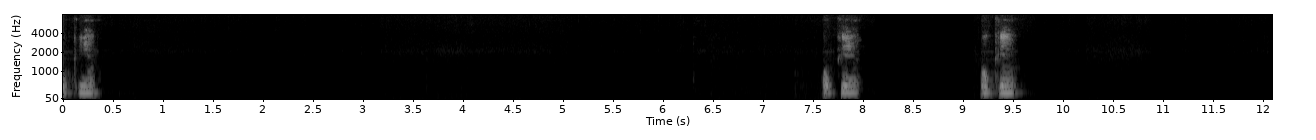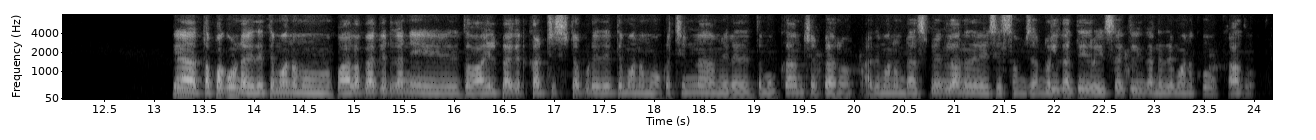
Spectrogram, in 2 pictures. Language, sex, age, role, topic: Telugu, male, 25-29, guest, ప్లాస్టిక్ కాలుష్యం గురించి మీ అభిప్రాయం ఏమిటి?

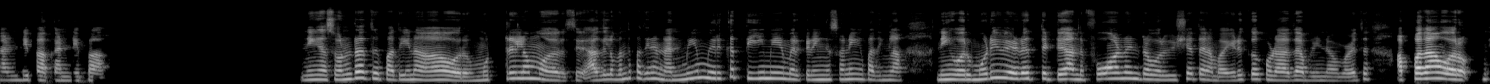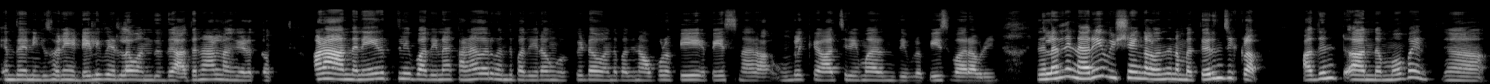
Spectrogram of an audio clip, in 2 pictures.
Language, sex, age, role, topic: Tamil, female, 20-24, host, ஒரு நாள் கைப்பேசி இல்லாமல் இருந்தால் எப்படி இருக்கும் என்று சொல்ல முடியுமா?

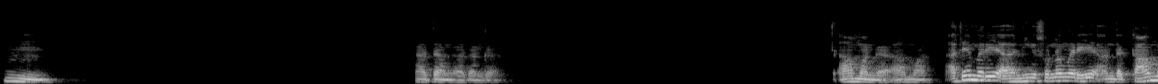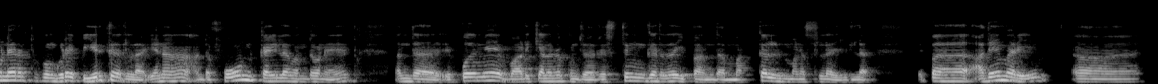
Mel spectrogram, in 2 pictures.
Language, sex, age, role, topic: Tamil, male, 25-29, host, சிறிது நேரம் தூங்கினால் அது உங்களுக்கு எப்படி உதவும்?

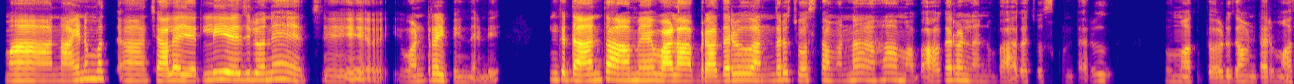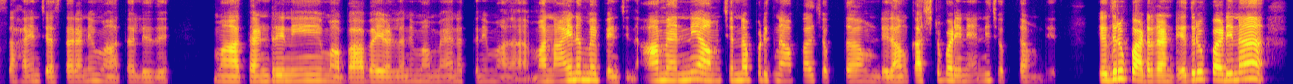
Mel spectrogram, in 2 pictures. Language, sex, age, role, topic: Telugu, female, 40-44, guest, కంటి సంపర్కం మీ సంభాషణను ఎలా ప్రభావితం చేస్తుంది?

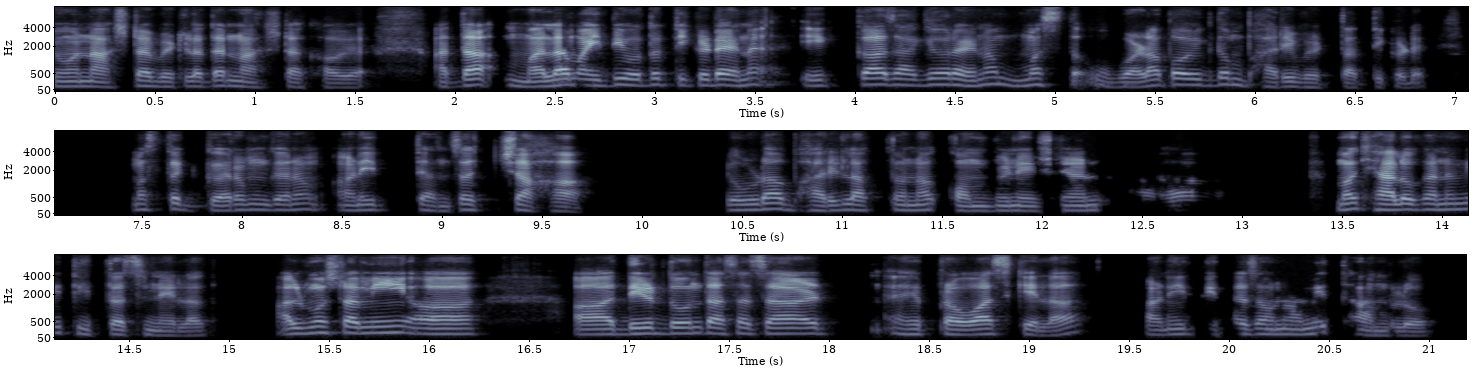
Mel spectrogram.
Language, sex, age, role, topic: Marathi, male, 25-29, guest, पावसाळ्यात बाहेर फिरण्यासाठी सर्वोत्तम तयारी कशी करावी आणि अनुभवातून कोणते धडे मिळतात?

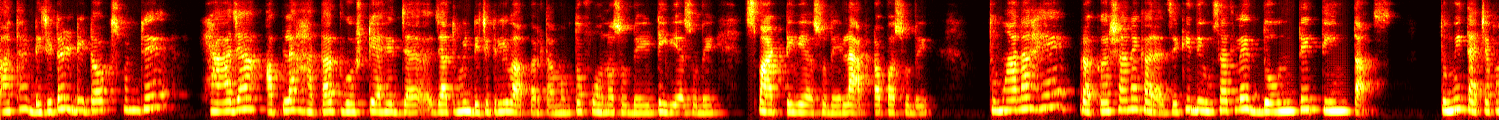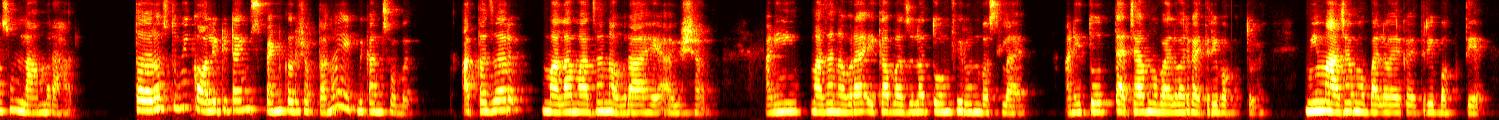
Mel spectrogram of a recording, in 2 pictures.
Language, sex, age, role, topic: Marathi, female, 40-44, guest, व्यस्त दिवसानंतर तुम्ही कुटुंबासोबत अर्थपूर्ण वेळ कसा घालवता?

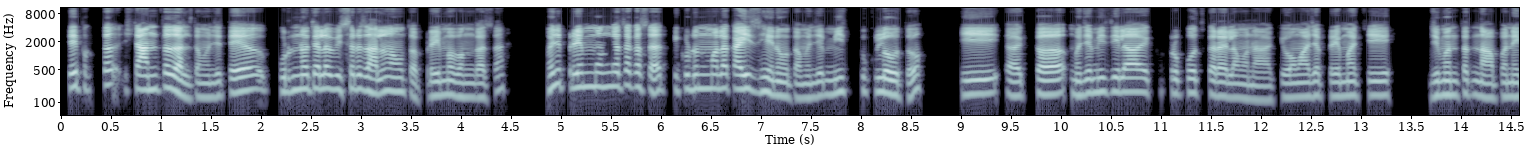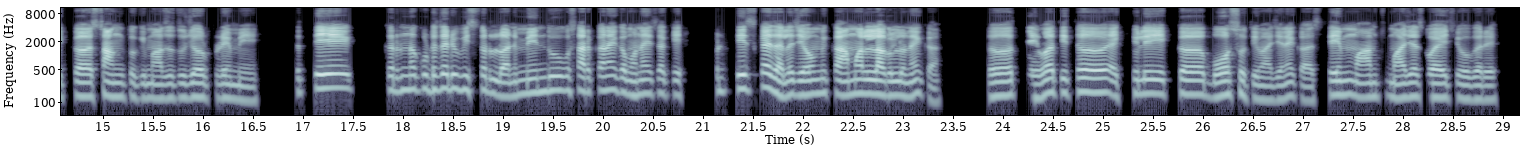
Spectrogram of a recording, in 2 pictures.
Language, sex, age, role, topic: Marathi, male, 25-29, guest, हृदय आणि मेंदूपैकी कोणावर जास्त विश्वास ठेवतोस?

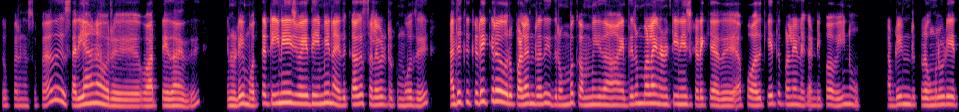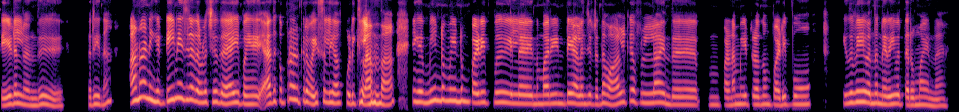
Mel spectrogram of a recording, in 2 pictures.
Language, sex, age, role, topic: Tamil, female, 30-34, host, வேலை உங்களுக்கு தேவைக்காகச் செய்யும் ஒன்றாகவா, அல்லது ஆர்வத்தால் செய்யும் ஒன்றாகவா இருக்கிறது? ஏன்?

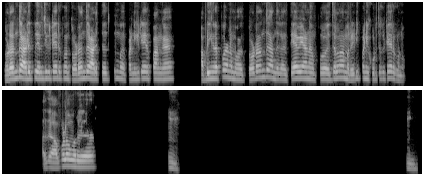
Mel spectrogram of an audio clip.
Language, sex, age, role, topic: Tamil, male, 35-39, guest, மற்றவர்களுடன் சேர்ந்து சமையல் செய்த உங்களின் மிகச் சிறந்த நினைவு என்ன?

